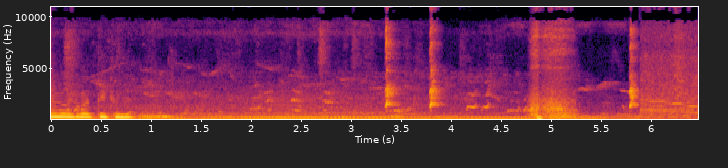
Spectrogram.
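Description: A goat bleats once: one loud, steady call that wavers and drops away about a second in. After it comes a steady low hum, with a couple of sharp clicks and a brief thump near the end.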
